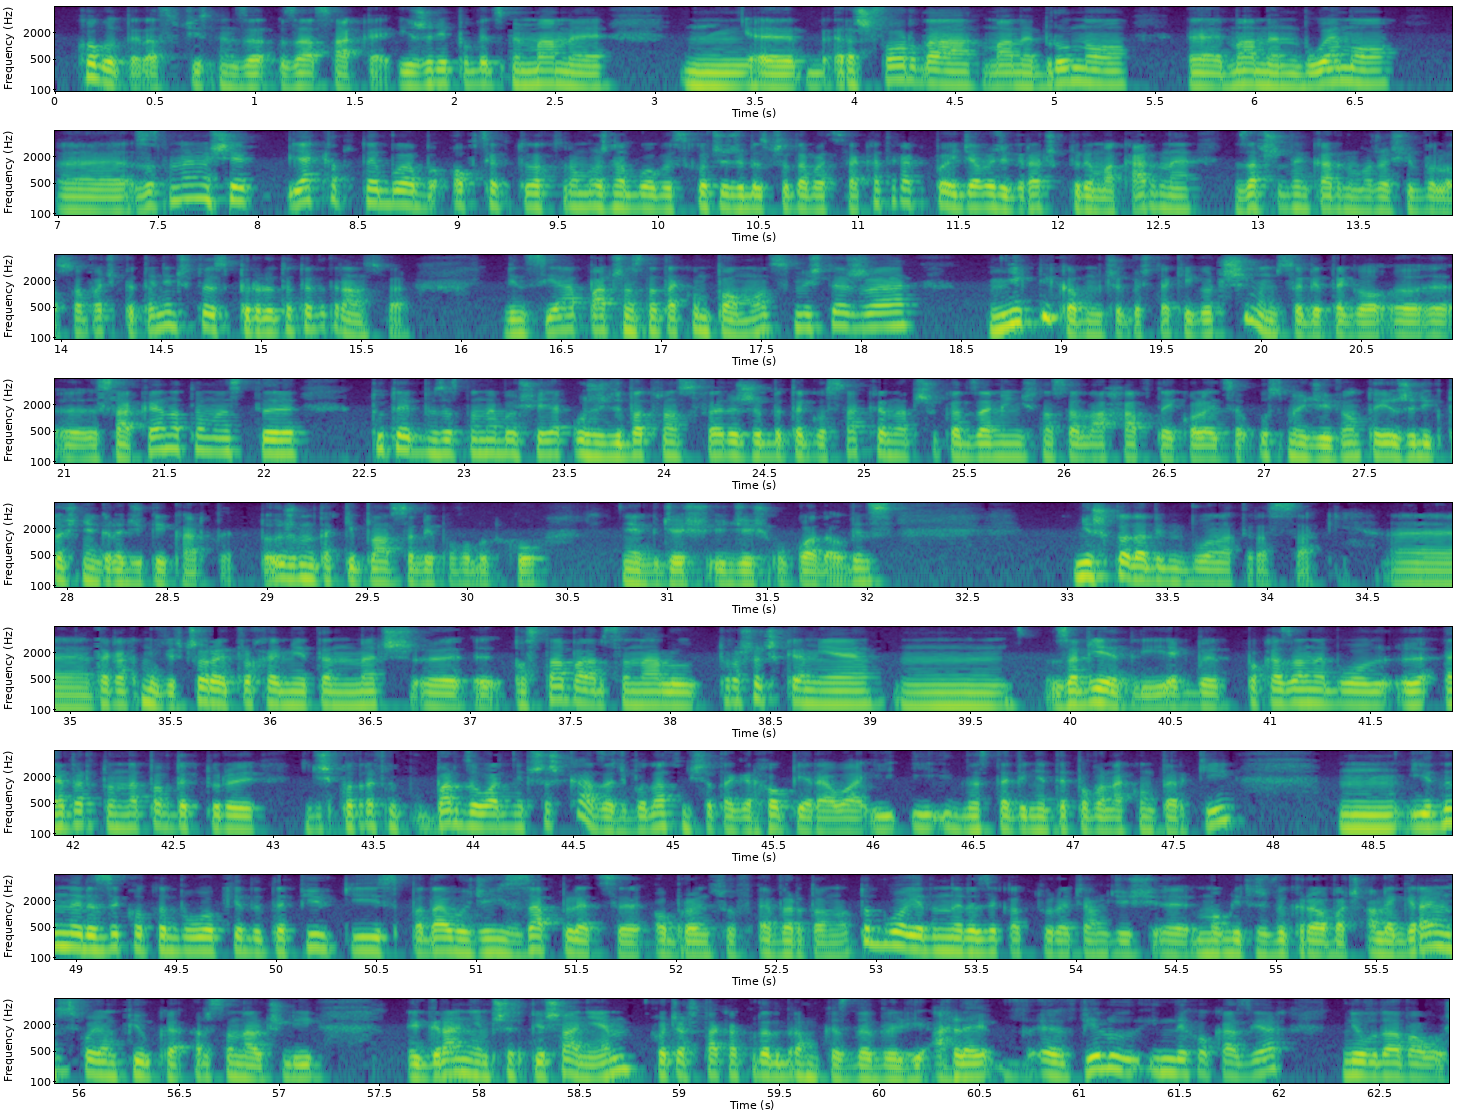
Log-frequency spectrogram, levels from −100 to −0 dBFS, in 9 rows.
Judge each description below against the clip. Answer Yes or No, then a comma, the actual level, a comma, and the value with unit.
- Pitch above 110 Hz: Yes, low, 135 Hz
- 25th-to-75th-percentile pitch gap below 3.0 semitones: No, average, 3.4 semitones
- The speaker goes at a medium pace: No, fast, 180 wpm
